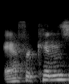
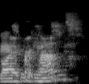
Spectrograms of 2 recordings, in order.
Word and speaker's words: Afrikaans: know, like, one guy, Africans, I think is how you say it. He spoke Afrikaans. Afrikaans, yeah.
